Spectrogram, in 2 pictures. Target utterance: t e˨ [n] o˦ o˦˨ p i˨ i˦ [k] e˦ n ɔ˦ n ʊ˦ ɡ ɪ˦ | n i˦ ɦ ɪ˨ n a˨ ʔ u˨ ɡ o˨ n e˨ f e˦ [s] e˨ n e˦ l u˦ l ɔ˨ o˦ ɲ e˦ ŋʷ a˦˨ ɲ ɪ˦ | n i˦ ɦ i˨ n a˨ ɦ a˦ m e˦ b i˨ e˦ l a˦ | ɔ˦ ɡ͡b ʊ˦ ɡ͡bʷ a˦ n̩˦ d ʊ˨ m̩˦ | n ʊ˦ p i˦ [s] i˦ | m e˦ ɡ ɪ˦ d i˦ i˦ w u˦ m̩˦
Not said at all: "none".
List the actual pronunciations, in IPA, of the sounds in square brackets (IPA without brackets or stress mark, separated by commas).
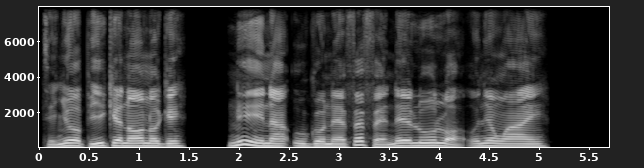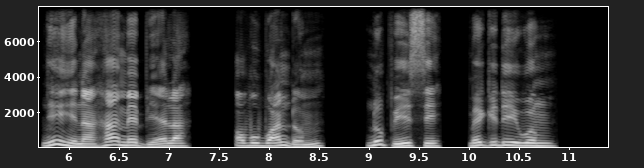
ɲ, k, f, s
